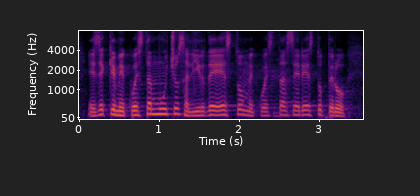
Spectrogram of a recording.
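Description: A man speaks in a normal speaking voice at a fairly quick pace, with ordinary pitch variation. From Mexico. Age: 20s. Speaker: youth group leader, podcast host. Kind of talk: casual panel discussion.

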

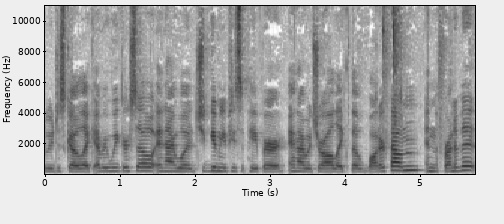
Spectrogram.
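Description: Recorded very cleanly against a silent background, a woman with an ordinary speaking voice and an American accent talks at a fairly high pitch with fairly even intonation. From US Midwest, Akron area, Ohio. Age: 20s. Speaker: art education student. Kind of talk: casual chat, personal testimony.

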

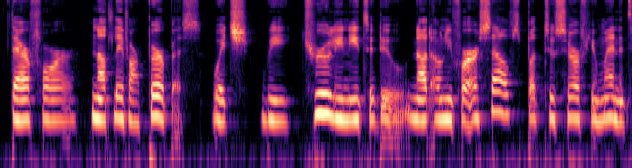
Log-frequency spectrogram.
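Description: The speaker has a Dutch accent and a moderate pace. The intonation is monotone and flat. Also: woman, very clean recording, silent background. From Netherlands. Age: 20s. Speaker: podcast host, spiritual coach. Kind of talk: casual monologue.

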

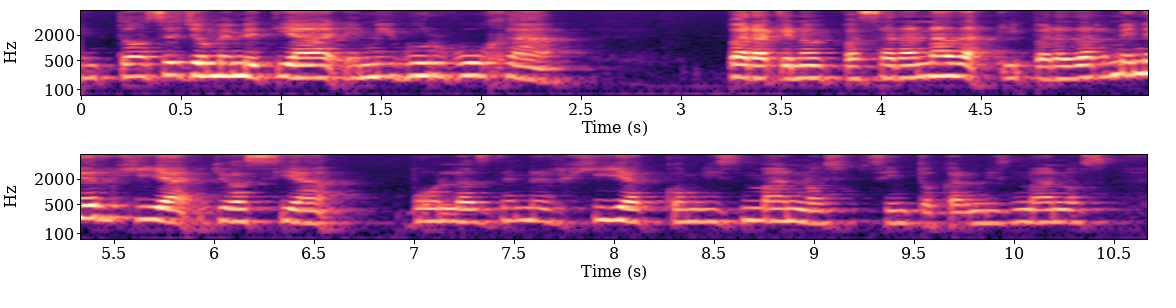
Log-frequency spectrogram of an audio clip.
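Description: In a Mexican accent, a woman talks at a fairly slow pace with monotone, flat intonation. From Mexico. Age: 70s. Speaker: storyteller sharing life anecdotes. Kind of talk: interview. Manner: halting.

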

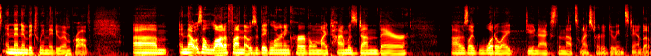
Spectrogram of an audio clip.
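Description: Very deep and low for a woman, her voice comes through a very clean recording with a silent background, in a Midwestern US accent at a fairly quick pace with fairly even intonation. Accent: General American, Midwestern. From US Midwest, Kansas City. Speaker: stand-up comedian. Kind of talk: casual chat.

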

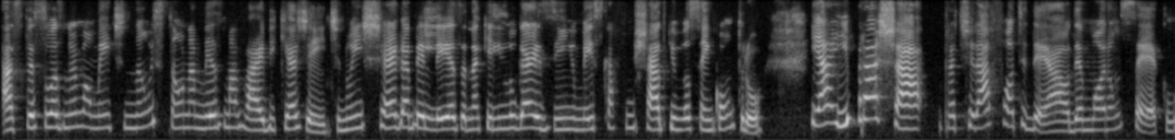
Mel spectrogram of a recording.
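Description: Speaking at a moderate pace with a strong interior São Paulo accent, a woman with a high voice is heard on a very clean recording with a silent background and a dry, close sound with no echo. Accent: interior São Paulo accent, strong retroflex R. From interior of São Paulo state. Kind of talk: casual chat.

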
